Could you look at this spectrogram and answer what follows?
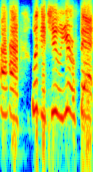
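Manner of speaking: put-on very high, childlike, taunting little-kid voice. Retelling a man who broke free and mocked the speaker: imitating a little kid's voice. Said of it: "his voice was like, like a little kid".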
